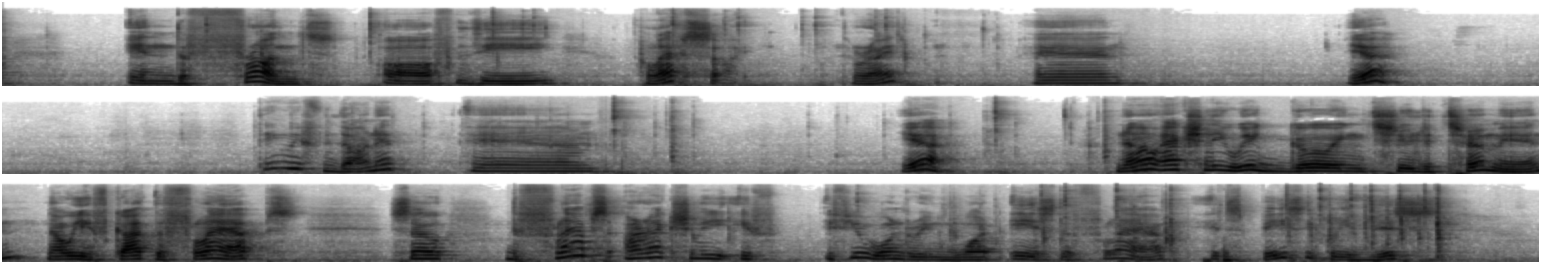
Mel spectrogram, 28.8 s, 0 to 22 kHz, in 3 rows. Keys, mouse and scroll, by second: 0.0 scroll up 1, 0.2-3.2 middle drag, 3.2 alt+click, 4.4 alt+click, 4.9 alt+click, 5.4 alt+click, 5.7-8.8 middle drag, 10.4-10.8 scroll down 7, 11.1-14.7 middle drag, 14.7 scroll up 1, 15.0-16.5 middle drag, 16.5 scroll down 1, 16.8-19.8 middle drag, 19.8 scroll down 2.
